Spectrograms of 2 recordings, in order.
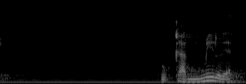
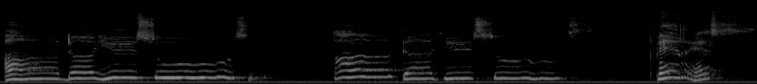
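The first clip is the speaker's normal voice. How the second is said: high, very slow drawn-out proclamation; slow emphatic preaching; 11 semitones higher, 3 dB quieter, much slower than usual. Acted. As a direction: stretch every word like a sermon climax. (khotbah lambat dan tinggi penuh penekanan)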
